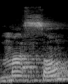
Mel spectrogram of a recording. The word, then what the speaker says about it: maçon: Donc, maçon, parce qu'il y a O. Donc, pour ne pas prononcer macon.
